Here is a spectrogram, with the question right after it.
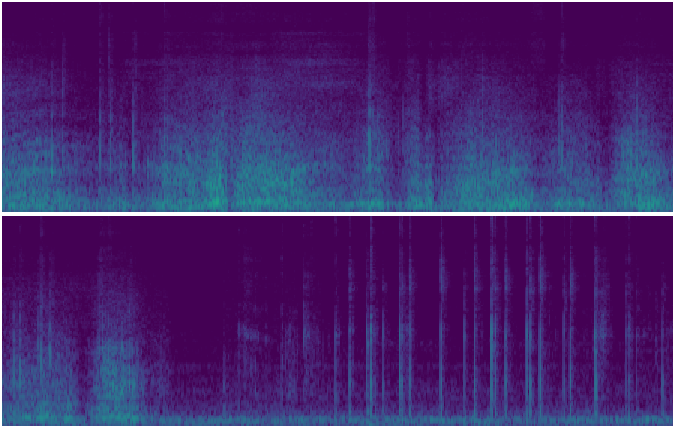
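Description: A hand-sized striped bamboo paddle hairbrush with black bristles and a solid wooden back rests on carpet and is then lifted, while fingernails scratch and tap its wooden back. For about five seconds there are swelling bursts of dry, raspy scratching over a low rumble. These give way to a quicker run of sharp, crisp wooden taps that stop short with almost no ring.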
